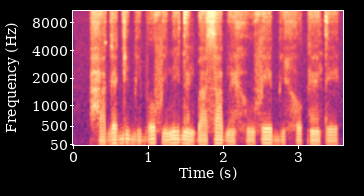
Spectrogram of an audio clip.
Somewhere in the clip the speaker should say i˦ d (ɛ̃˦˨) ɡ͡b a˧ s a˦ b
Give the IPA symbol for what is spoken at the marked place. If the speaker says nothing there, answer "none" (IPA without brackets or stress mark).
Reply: ɛ̃˦˨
